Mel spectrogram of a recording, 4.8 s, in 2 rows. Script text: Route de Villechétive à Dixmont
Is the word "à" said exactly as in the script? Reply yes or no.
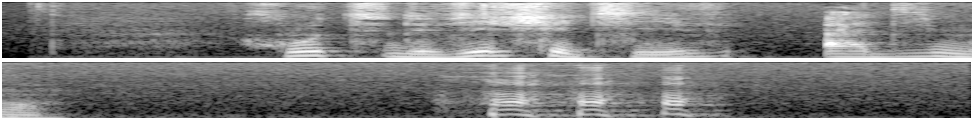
yes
